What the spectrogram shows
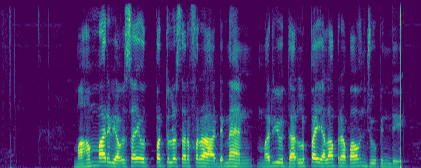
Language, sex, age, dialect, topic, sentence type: Telugu, male, 18-24, Utterandhra, agriculture, question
